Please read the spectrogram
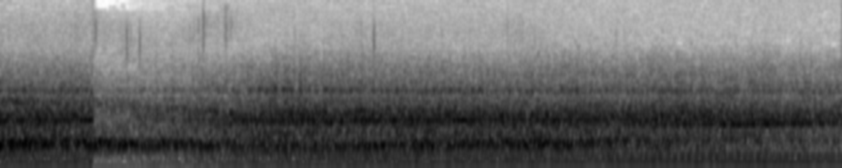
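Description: Cartoon sound effect of a car driving: a steady low engine hum under an even rushing noise, with a slight change in tone about a second in.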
